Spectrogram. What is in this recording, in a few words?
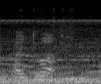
"paitua", grandfather, Serewen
